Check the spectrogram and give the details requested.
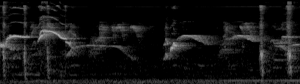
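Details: Oriental magpie-robin singing loud, varied whistled phrases, some sliding up and then down, mixed with sharp clicking notes and short pauses; a faint low hum underneath.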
